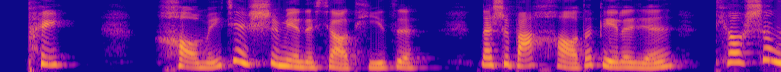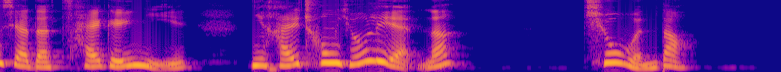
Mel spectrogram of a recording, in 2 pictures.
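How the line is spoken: Laughing scorn. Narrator (Chinese): 晴雯笑道

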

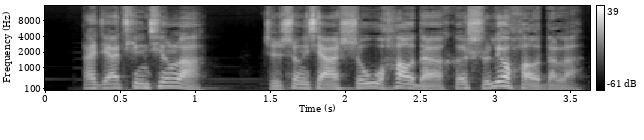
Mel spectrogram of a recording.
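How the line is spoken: Loud. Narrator (Chinese): 售货员，大声说

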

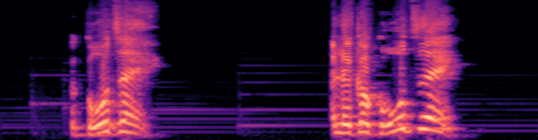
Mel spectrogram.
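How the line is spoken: Hoarse distant shouting. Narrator (Chinese): 楼下传来嘶哑的叫喊

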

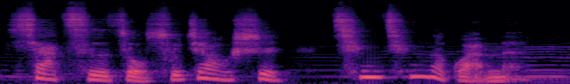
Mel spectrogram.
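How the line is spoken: Soft, serious, kind. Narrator (Chinese): 李先生用很轻而严肃的声音和气地说

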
